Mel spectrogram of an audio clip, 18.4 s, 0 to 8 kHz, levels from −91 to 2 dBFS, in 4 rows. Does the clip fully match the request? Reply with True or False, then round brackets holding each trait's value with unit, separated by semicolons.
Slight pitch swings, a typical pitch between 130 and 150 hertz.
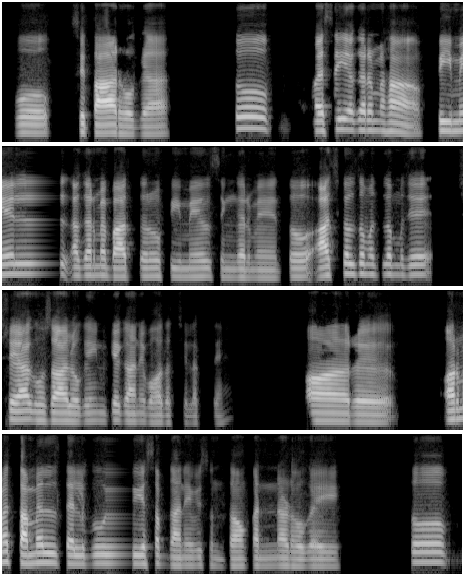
False (4.2 semitones; 140 Hz)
